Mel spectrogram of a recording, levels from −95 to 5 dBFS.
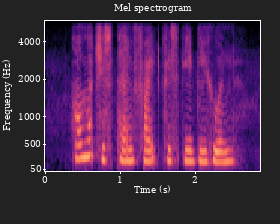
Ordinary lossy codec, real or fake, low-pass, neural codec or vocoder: none; fake; 5.4 kHz; codec, 16 kHz, 2 kbps, FreqCodec, smaller model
